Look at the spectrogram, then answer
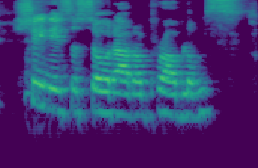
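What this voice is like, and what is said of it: Attempted English Cockney accent. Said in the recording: “Is that your English accent? ... That's, like, more Cockney. Yeah, that's more cop. More Cockney.”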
